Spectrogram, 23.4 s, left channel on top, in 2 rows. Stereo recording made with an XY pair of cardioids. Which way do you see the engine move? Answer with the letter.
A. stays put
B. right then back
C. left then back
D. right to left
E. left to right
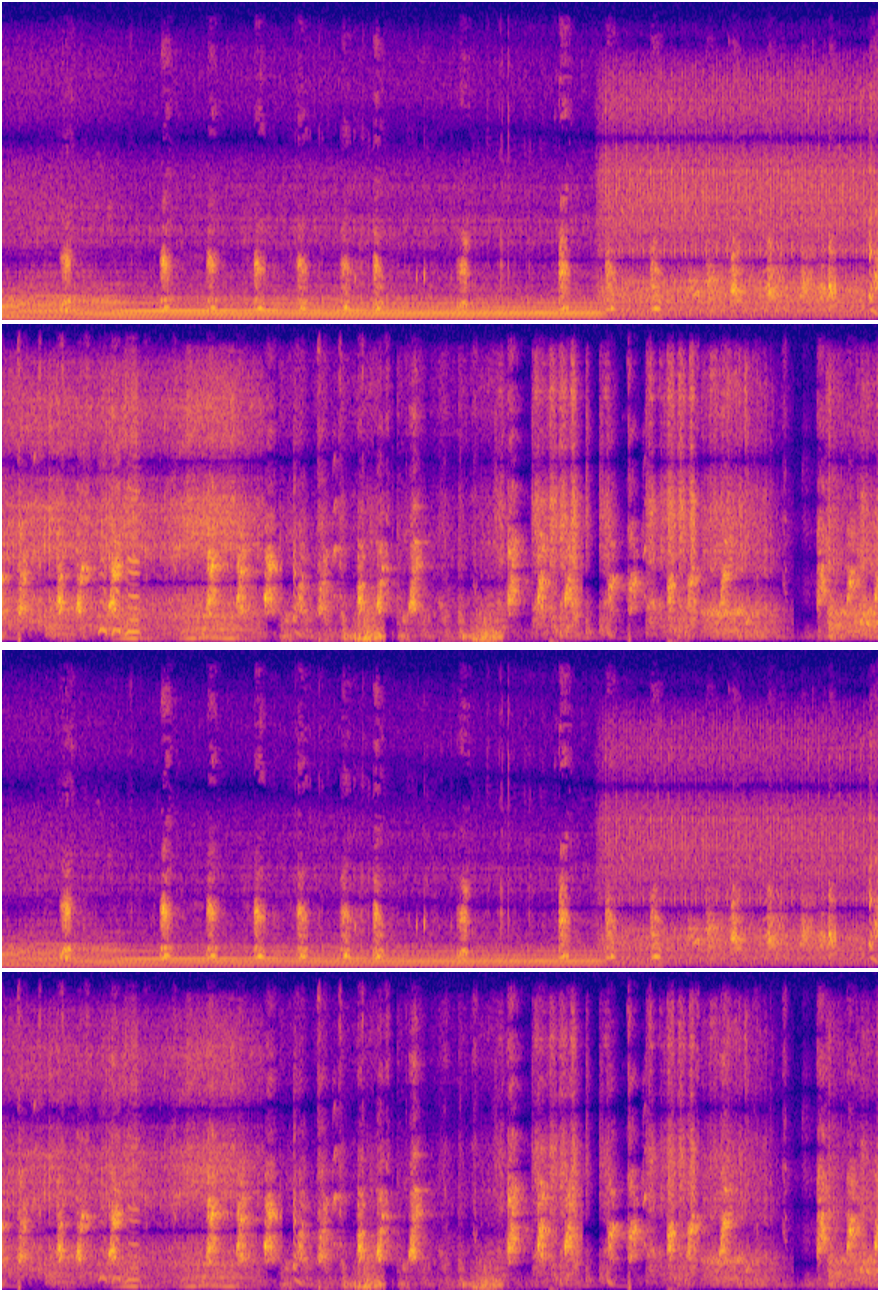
A.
